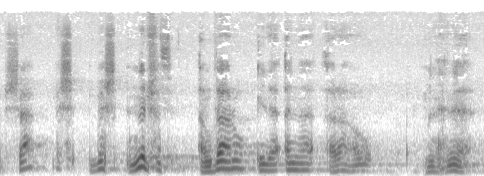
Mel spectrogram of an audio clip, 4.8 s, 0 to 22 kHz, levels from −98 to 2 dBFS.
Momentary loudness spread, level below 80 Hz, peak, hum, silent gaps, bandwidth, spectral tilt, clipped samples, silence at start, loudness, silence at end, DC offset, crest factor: 13 LU; -84 dBFS; -20 dBFS; none; none; 16.5 kHz; -4 dB/octave; under 0.1%; 0 s; -41 LUFS; 0 s; under 0.1%; 20 dB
